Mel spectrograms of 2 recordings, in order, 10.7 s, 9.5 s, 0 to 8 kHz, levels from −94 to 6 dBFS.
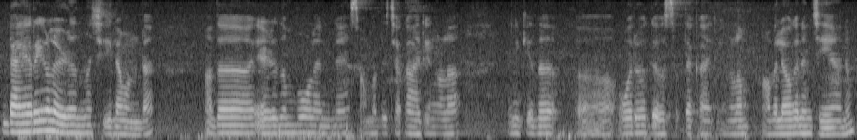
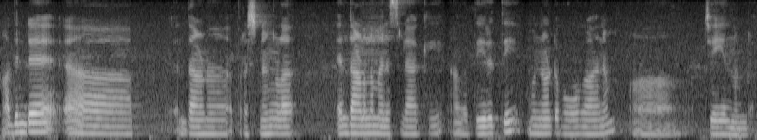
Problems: background sounds at intervals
